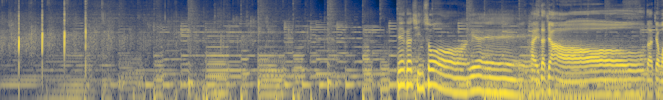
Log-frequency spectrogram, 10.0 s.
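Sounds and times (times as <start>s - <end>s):
audience applause: 0.0s - 5.4s
speech: 6.0s - 9.9s.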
